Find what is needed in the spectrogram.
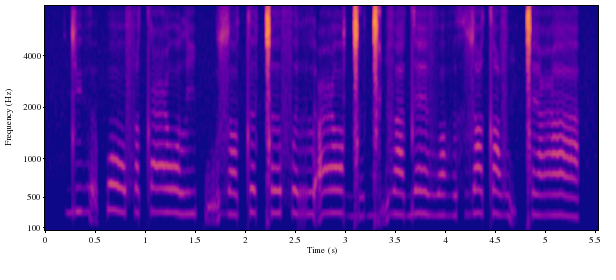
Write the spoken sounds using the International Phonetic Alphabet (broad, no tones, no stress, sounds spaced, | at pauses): d y ɦ ə̰ p ɔ f ɛ tˤ ʕ ɔ l i p ṵ z ɒ t ə ǀ ə f ə r l ə̰ ʕ ɒ ɡ͡ǀ ɘ ɡ͡ǀ ḭ v a d ɛ v ɒ ɦ ə x z u tˤ ɘ v ḭ ǀ ɛ ʕ a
